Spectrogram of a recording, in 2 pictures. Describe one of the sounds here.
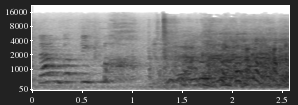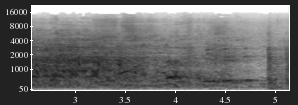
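A woman speaks on a stage, heard from the audience in a hall.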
